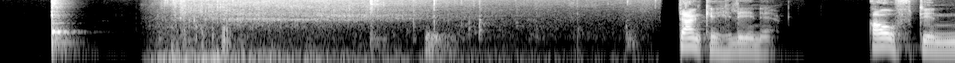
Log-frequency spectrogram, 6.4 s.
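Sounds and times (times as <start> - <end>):
champagne poured with bubbly fizzing: 1.0 - 4.4
speech: 2.8 - 3.0, 4.5 - 5.2, 5.8 - 6.3.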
